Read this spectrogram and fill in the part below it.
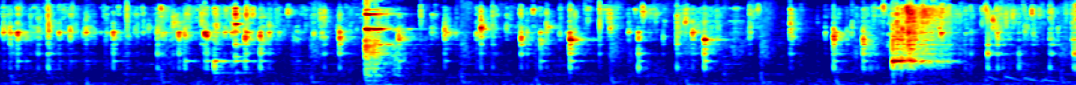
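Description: Food sizzles steadily in ghee in a hot pan, with occasional stirring scrapes and light clinks of a utensil against metal.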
